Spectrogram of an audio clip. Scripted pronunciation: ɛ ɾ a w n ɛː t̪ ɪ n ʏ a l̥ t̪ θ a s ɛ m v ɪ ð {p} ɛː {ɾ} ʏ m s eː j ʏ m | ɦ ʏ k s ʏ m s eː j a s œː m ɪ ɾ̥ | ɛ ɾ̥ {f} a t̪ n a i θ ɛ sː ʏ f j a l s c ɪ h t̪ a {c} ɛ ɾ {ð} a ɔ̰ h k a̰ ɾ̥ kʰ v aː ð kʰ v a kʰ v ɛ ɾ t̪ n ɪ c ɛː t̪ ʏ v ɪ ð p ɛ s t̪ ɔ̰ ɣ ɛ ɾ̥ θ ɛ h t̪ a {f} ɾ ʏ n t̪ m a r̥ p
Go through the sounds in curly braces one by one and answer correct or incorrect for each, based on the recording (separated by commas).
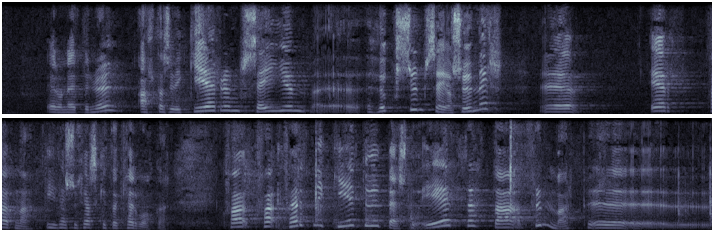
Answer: incorrect, correct, incorrect, incorrect, incorrect, correct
